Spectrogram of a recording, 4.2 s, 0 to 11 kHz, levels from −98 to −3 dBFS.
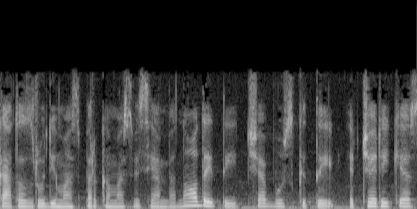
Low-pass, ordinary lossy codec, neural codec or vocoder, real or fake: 7.2 kHz; MP3, 48 kbps; none; real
